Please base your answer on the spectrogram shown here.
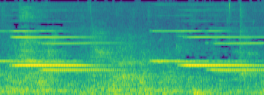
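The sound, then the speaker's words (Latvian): An electric bell rings in a parliament chamber before a vote: a sustained, bright metallic ring in two stretches separated by a brief gap, with faint room murmur beneath. “Lūdzu zvanu.”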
